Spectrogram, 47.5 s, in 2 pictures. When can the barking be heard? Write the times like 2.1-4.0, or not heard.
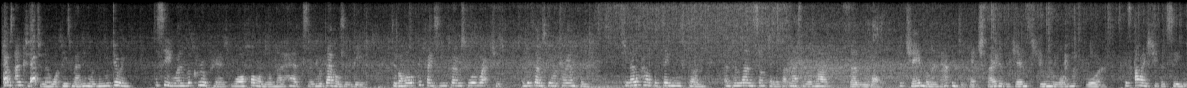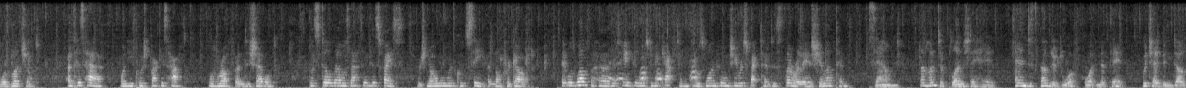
0.1-0.9, 17.3-17.8, 35.9-37.7.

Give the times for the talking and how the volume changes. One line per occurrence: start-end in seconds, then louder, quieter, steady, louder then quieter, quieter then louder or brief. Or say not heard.
0.0-47.4 steady.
